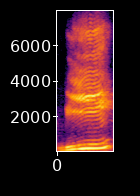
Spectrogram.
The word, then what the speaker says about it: Wien: Wien, y como mi apellido, la IE, que es alargar la I.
